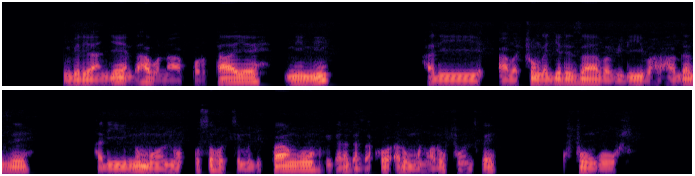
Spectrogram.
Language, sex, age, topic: Kinyarwanda, male, 25-35, government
